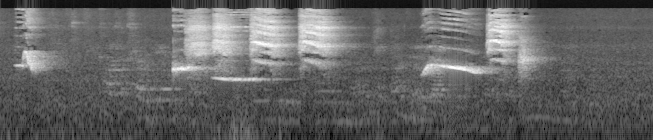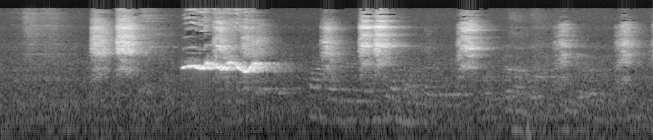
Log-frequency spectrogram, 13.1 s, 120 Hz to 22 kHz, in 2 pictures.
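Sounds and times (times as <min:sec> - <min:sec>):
parrot squawking: 0:01.7 - 0:03.5, 0:04.2 - 0:05.4, 0:07.4 - 0:13.0
parrot whistling: 0:07.5 - 0:09.3.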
